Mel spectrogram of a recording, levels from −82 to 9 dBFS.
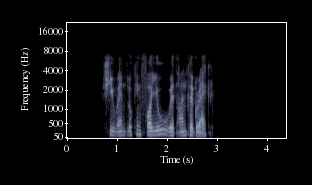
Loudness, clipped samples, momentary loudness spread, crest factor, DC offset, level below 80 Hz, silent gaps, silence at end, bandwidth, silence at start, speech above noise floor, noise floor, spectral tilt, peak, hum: -30 LUFS; under 0.1%; 8 LU; 24 dB; under 0.1%; -70 dBFS; none; 1.5 s; 7.6 kHz; 0.75 s; over 60 dB; under -90 dBFS; -3.5 dB/octave; -8 dBFS; none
